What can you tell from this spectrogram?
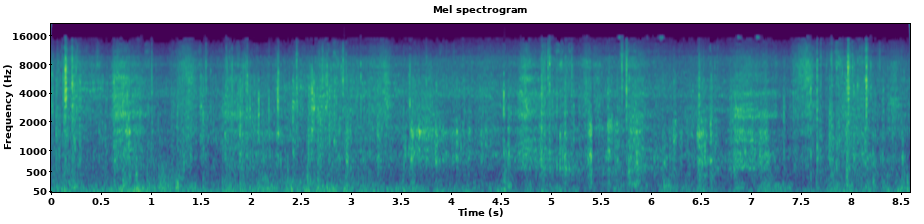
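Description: Commencal Meta Power electric mountain bike descending a dirt singletrack: tyres rolling over dirt and roots with a continuous low rumble, and the chain and frame rattling with frequent knocks. Wind buffets the camera microphone.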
